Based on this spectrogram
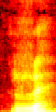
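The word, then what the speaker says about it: راء: So it's like re, re, re. It's an R. The R is kind of, you don't touch the roof of the mouth.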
